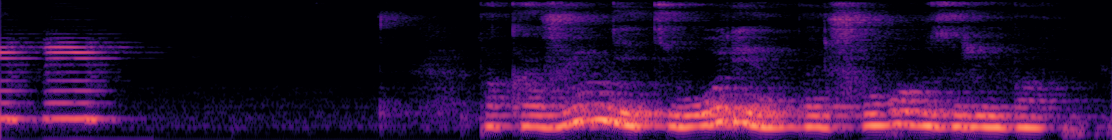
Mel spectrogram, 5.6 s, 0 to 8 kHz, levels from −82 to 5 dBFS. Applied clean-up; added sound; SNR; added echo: none; Vehicle horn, car horn, honking; 15 dB; reverberation time 0.7 s.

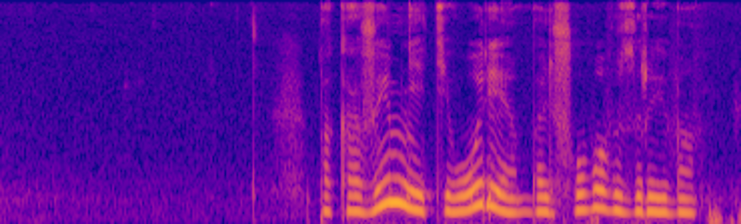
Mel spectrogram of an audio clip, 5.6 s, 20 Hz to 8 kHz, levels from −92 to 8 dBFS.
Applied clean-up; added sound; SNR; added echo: none; none; none; none.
